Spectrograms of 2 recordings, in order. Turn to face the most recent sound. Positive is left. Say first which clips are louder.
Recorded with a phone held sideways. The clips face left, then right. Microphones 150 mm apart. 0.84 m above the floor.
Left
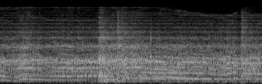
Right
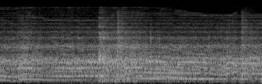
# left 2 dB
turn(degrees=5)  # may be behind; listen again after turning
